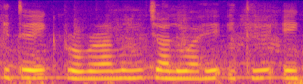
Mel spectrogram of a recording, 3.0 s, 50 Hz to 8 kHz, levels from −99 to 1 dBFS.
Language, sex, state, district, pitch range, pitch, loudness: Marathi, female, Maharashtra, Gondia, 260-275 Hz, 270 Hz, -15 LUFS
